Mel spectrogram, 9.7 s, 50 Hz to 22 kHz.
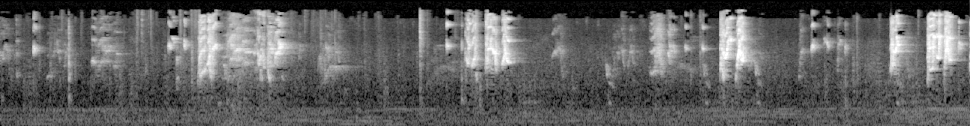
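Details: Flock of about 25 caged lovebirds, including parblue, euwing, opaline, lutino and albino birds, at meal time in an aviary with breeding pairs and chicks; shrill, buzzy chattering bursts come in clusters every one to two seconds.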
